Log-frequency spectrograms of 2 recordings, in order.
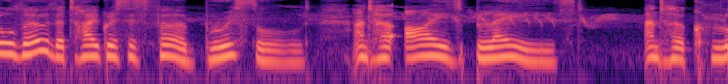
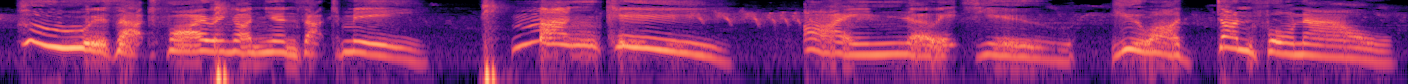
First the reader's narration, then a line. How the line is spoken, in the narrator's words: the tigress roared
